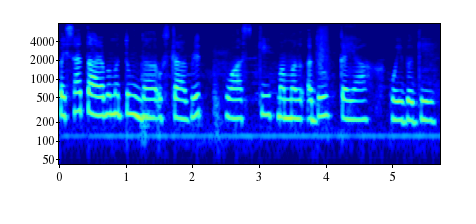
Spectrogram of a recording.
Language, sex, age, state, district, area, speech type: Manipuri, female, 18-30, Manipur, Kangpokpi, rural, read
